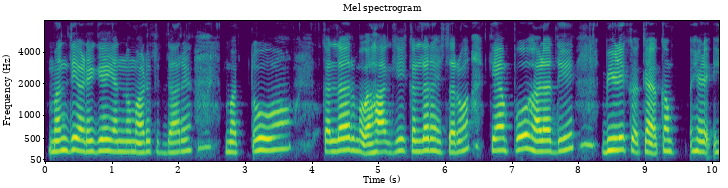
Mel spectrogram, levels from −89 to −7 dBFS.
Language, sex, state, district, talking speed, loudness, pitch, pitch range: Kannada, female, Karnataka, Bijapur, 70 wpm, -16 LUFS, 240 Hz, 220-260 Hz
